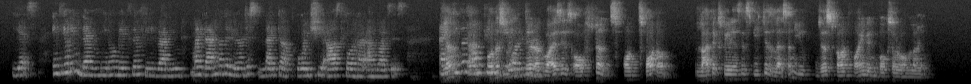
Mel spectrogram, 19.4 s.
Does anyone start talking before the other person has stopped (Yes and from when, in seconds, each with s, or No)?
Yes, from 8.8 s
